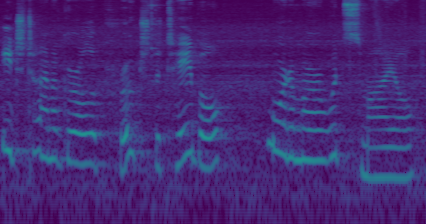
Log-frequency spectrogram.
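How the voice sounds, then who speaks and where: A woman's voice: high voice, animated, measured pace, a little mellow, slight background noise, rough recording. A woman reading a picture book aloud for young children as a storytime host, playfully adding little asides to her listeners.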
